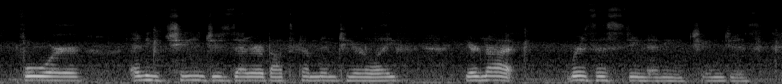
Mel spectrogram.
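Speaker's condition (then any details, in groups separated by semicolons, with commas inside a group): Cerebral palsy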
